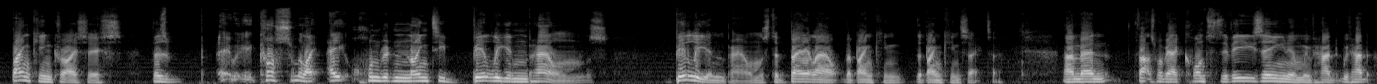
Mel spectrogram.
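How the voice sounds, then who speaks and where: A man hosting a conversational political radio interview, speaking emphatically and repeating phrases to drive points home. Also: mid-range voice.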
